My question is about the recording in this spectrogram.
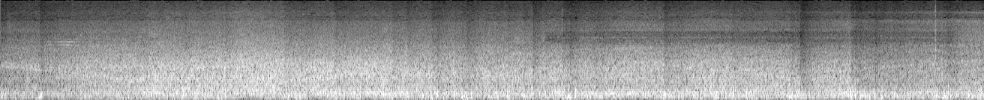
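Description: Steady rumble of a subway train pulling away on the elevated steel structure, mixed with wind noise on the microphone.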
